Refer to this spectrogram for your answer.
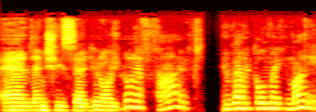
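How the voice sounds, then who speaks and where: This man speaks with a German accent. His pitch swings very widely. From Germany. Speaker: sales trainer. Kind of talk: sales training talk. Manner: casual, anecdotal.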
